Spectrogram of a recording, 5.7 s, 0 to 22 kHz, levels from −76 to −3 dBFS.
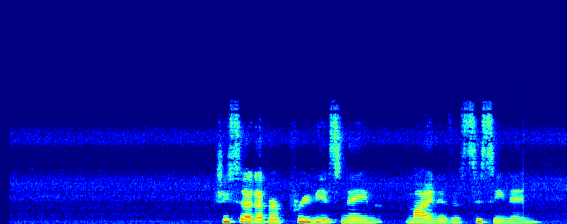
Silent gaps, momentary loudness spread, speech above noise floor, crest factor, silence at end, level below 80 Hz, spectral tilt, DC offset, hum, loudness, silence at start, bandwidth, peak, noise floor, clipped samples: none; 12 LU; 29 dB; 20 dB; 0.3 s; -76 dBFS; -3 dB/octave; under 0.1%; none; -25 LUFS; 2.15 s; 12.5 kHz; -8 dBFS; -54 dBFS; under 0.1%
